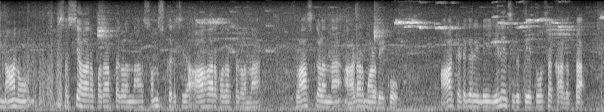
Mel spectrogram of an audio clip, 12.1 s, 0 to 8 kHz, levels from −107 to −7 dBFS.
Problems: constant background noise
